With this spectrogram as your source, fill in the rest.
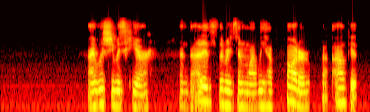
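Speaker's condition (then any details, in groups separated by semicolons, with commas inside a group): Mild cerebral palsy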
